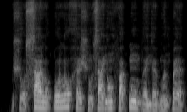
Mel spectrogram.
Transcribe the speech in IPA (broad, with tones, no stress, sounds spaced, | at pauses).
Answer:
ʃ o˨ s a˧ l o˨ k͡p o˧ l o˦ h ɛ˧ ʃ ũ˨ s a˧ j ɔ̃˦ f a˦ k͡p ũ˦˨ b ɛ˨ j ɛ˨ b ã˨˦ k͡p ɛ˦˨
